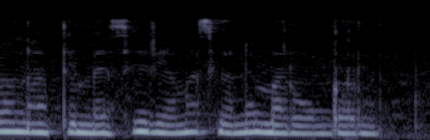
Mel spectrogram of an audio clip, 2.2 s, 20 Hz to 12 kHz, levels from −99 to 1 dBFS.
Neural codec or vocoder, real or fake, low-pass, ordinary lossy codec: codec, 16 kHz, 4 kbps, FreqCodec, larger model; fake; 7.2 kHz; none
